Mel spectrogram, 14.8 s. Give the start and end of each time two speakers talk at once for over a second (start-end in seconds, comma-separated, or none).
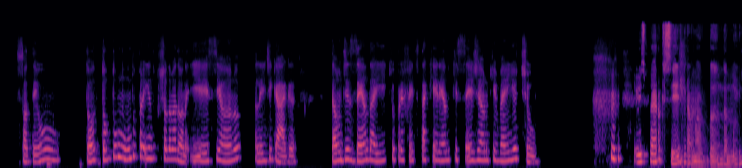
none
